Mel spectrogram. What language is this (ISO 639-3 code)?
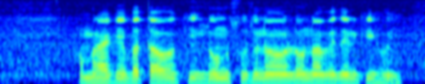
mag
